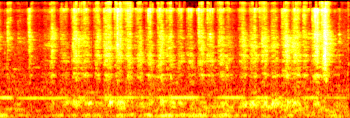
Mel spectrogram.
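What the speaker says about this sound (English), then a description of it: "You guys bored watching me sand?" Sandpaper rubs against an old wooden screwdriver handle, giving a quiet, continuous rasping scratch made of short back-and-forth strokes, close up.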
